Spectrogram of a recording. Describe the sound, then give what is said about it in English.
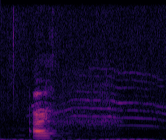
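A single meow from a black cat, clear, starting with a sharp loud onset and trailing off into a drawn-out, fading wail. No one speaks over it. “Talk about the black knight, Ziggy. Her black cat.”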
